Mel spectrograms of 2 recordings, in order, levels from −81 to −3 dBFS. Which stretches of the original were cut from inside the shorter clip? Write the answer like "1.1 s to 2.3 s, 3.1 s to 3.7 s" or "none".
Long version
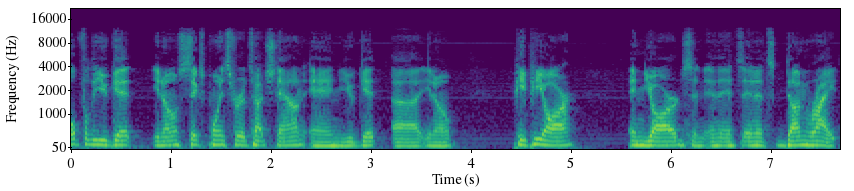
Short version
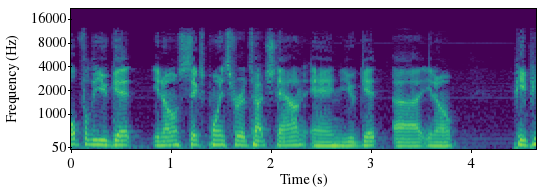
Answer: none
